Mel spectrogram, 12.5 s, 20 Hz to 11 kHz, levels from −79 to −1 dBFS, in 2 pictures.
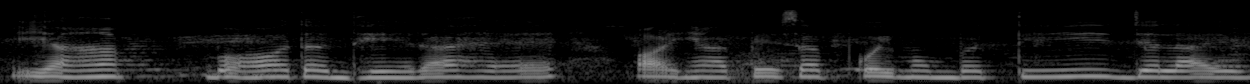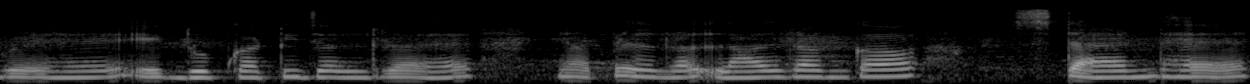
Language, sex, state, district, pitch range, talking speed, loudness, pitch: Hindi, female, Bihar, East Champaran, 200-225 Hz, 120 wpm, -39 LUFS, 210 Hz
